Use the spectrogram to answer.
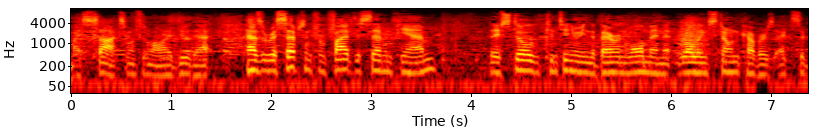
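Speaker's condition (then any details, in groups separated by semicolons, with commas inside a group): No condition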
